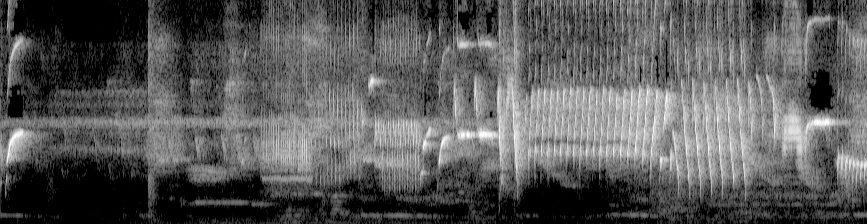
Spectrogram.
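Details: Spanish Timbrado canary singing in the morning for training: after a short note and a near-silent gap, soft buzzy warbling builds into loud, rapid pulsed trills and rolling repeated notes.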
